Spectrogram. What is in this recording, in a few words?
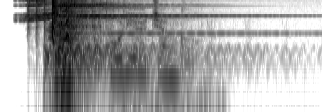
funny accent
